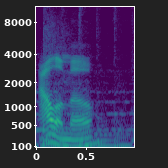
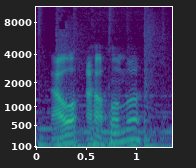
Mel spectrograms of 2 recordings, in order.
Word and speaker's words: Alma: masculine form as well Alamo Alama al mama what man said Alamo asked Google I do it I just look goo --gel doesn't have a pronunciation for it I looked Alma Alma oh okay Alma gotcha Alma that's how you're saying your name Alma I had no idea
